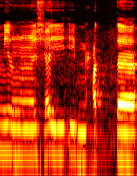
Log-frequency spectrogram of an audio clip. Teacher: یہاں پر غنہ نہیں کرنا کیونکہ آگے حا حروف حلقی میں سے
